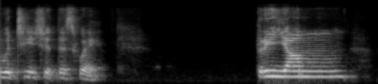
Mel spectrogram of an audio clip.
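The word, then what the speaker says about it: त्र्यम्बकम्: pointed out that it's important not to make that two different syllables it should be only one but if we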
